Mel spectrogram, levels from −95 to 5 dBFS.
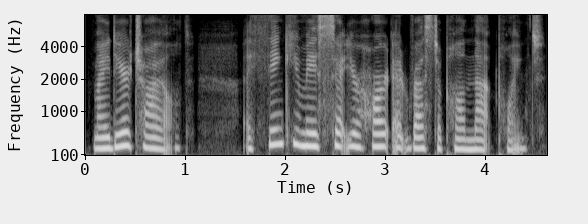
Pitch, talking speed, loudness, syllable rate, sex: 240 Hz, 195 wpm, -17 LUFS, 4.2 syllables/s, female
